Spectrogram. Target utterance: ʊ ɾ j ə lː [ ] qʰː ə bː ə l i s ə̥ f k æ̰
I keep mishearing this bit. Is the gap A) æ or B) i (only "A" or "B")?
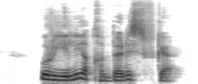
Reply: B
